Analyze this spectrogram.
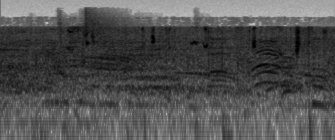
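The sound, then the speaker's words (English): A basketball is dribbled during a Michigan State college basketball game, a few dull, quick bounces under continuous play-by-play commentary. “Nairn will dribble right, come top of the key.”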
